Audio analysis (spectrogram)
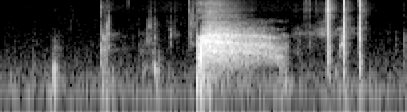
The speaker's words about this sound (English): I'm gonna open this chela right now and watch. You're gonna hear it pop open. Let me see. Let me take a quick sip.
